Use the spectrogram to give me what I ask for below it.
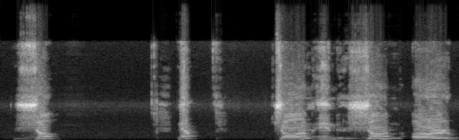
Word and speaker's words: Jean: Jean boy that's French is that pronounced Jean in French no Jean would be like blue jeans okay so that's not how it's pronounced in French that is pronounced jump now John and Jean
